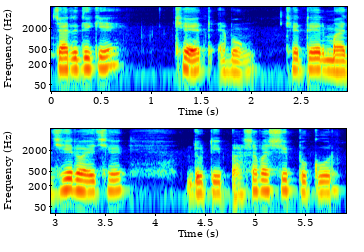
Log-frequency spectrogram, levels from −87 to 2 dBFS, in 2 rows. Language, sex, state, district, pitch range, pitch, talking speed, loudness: Bengali, male, Tripura, West Tripura, 120-145 Hz, 135 Hz, 90 wpm, -19 LUFS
